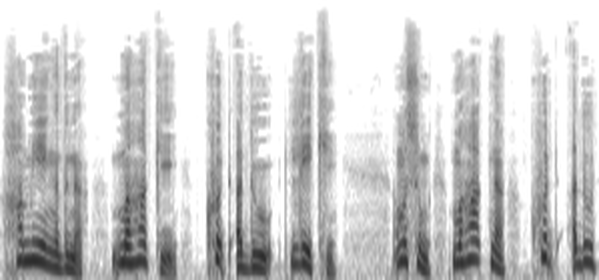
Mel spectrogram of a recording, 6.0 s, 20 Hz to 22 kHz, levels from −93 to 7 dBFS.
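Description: Nothing stood out as a technical problem on listening to the speech recording.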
